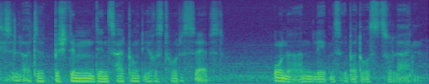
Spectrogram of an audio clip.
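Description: Deep, gravelly, quietly menacing stranger. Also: male voice, a little slow, background noise. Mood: probing. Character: calmly menacing, philosophising male stranger. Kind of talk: German radio drama acting.

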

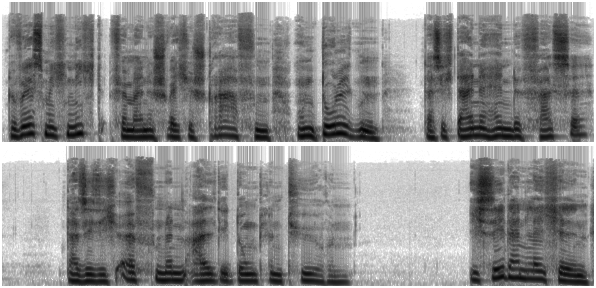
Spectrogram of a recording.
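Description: A woman reciting poetry with measured, lyrical phrasing. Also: deep voice, a little mellow, slightly rough, no room sound, studio quality. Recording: music bed behind voice. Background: music.

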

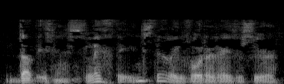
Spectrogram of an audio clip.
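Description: A man voicing an older grey-haired police detective in an audiobook, calm, wry and disapproving, speaking in an unhurried, lecturing way. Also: extremely low pitch, creaky, slightly rough, heavily acted. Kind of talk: audiobook character voice.

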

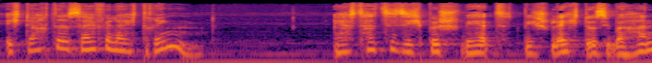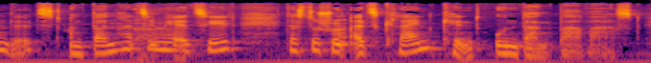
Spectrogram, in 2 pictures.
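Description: Low, mellow, resolute female ally. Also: lively intonation, moderate pace, vocal fry, a little hiss or hum. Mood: teasing, determined. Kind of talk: German radio drama acting.

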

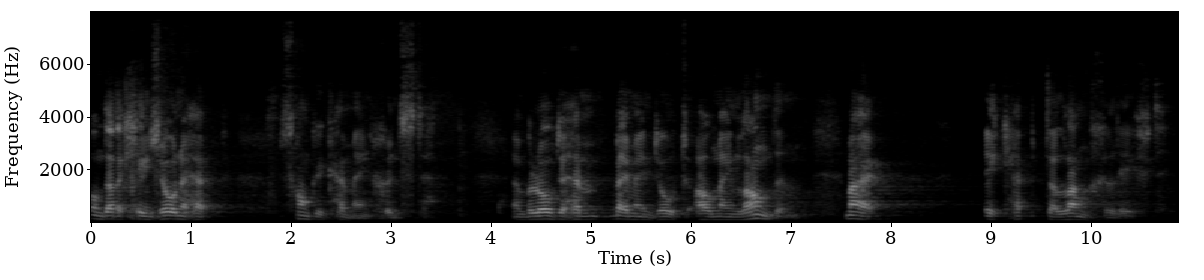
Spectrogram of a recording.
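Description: An actor playing an old, wronged king in a radio drama, solemn and sorrowful, with halting, archaic speech. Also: lowish voice. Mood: bitter, sorrowful. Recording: dull, roomy radio drama recording.

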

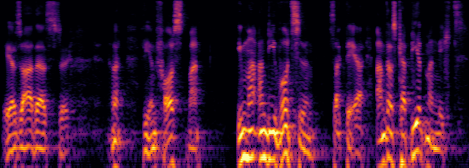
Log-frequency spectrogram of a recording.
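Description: Working class stoker in a radio play, low voice, folksy and reflective, plain talker. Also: male voice, sing-song, unhurried, full character voice. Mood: explaining, admiring. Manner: folksy, ruminative storytelling. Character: plain-spoken working man, boiler-room stoker, reflective. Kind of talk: German radio crime drama acting.

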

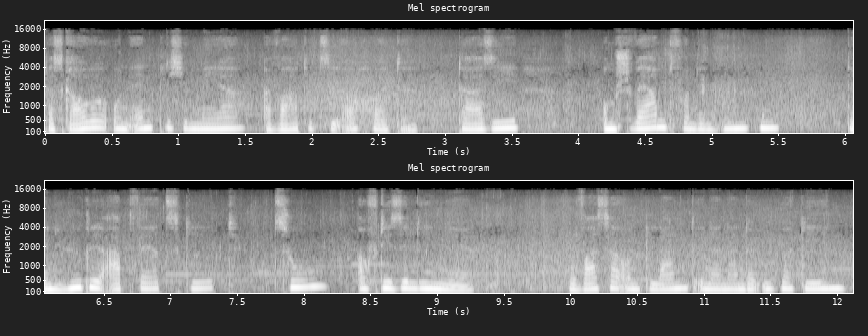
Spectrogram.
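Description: A woman narrating a radio drama in a measured, literary, repetitive manner. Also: mid-range voice, fairly even intonation, warm tone, a little hiss or hum, natural voice. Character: detached female storyteller linking scenes. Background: music.

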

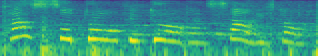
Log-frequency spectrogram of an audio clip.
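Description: Really high squeaky bossy sister, haughty and exclaiming, music behind, trashy radio comedy. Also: unhurried. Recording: music under amateur 1980s radio play.

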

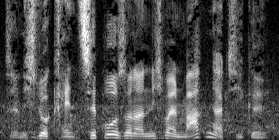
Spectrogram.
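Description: Quick-talking dry man. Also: medium pitch, lively intonation, background noise. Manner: dry, sceptical. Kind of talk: improvised radio comedy chat.

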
